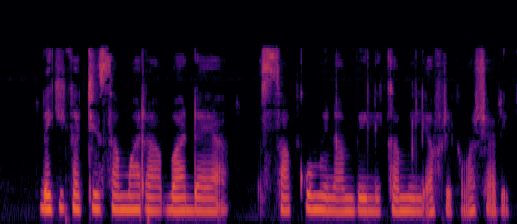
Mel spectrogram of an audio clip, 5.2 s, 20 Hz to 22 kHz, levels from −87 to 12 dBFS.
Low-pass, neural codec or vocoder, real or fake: 9.9 kHz; none; real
